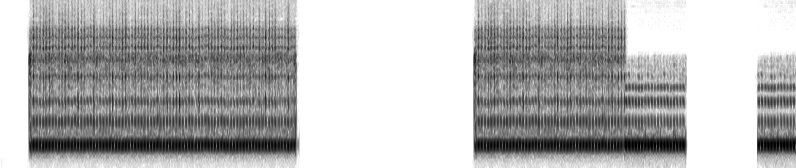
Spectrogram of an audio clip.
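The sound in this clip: Telephone ringback tone from an unanswered call: two long, steady, buzzing rings separated by a silent gap, then a higher, broken tone pattern in short bursts.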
